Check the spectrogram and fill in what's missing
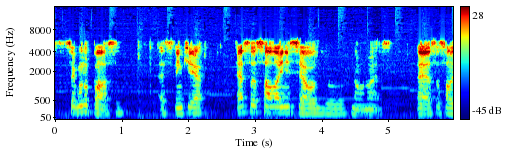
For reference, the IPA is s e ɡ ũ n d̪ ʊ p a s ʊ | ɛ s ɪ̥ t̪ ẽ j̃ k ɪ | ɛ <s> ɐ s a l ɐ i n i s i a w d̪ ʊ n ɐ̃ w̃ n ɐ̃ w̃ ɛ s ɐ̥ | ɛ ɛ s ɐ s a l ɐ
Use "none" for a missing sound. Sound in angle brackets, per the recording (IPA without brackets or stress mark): s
